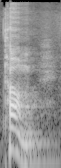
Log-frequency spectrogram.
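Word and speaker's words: thumb: हैं हम तय करेंगे थम यहां पर एंड में बी है आपको बीच को प्रॉब्लम्स नहीं करना है हम सकेंगे इस थम बे साइलेंट होगा इस अंगूठे कहते हैं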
